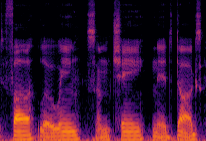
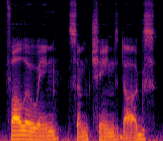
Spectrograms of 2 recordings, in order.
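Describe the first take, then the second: First: "chained" split in two, CHAY-nid, in a very slow reading; slow beat-by-beat line with "chained" as two syllables. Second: Very slow, "chained" and "dogs" both stressed as single beats; slow scansion with two heavy beats, "chained", "dogs". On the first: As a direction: say "chained" as chay-ned, an unstressed beat before "dogs". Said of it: "you almost want to read like chained". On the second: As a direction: lean equally on "chained" and "dogs", one syllable each. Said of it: "chained and dogs are both being emphasized". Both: Shown as a demonstration.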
